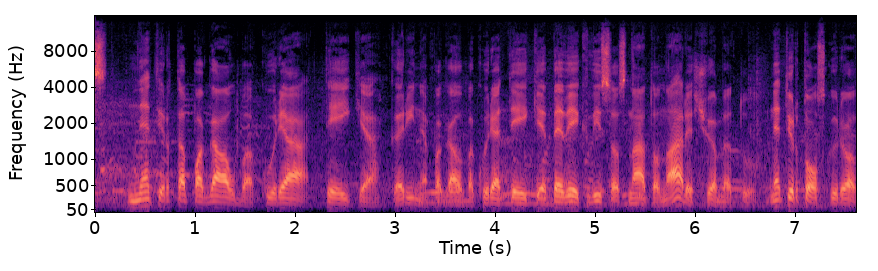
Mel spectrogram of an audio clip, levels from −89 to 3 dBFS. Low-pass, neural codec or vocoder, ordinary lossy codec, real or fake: 14.4 kHz; none; Opus, 64 kbps; real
